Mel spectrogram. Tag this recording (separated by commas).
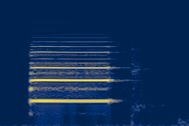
woodwind instrument, Musical instrument, Music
